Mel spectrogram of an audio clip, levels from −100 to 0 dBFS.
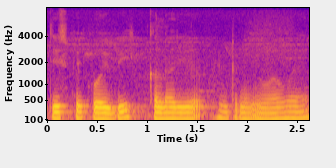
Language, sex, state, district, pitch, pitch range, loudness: Hindi, male, Uttar Pradesh, Shamli, 120 Hz, 115-125 Hz, -16 LUFS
